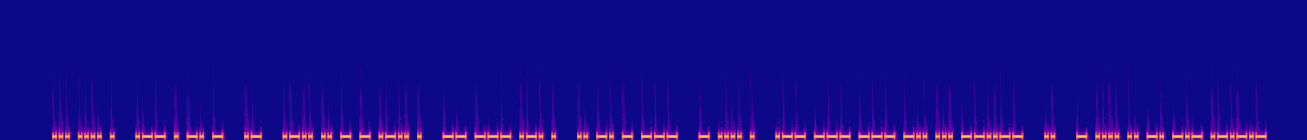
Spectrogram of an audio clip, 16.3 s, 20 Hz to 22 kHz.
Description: Morse code, heard as a keyed tone, about 28 wpm, 700 Hz. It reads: SHE WENT A LITTLE MORE INTO THE WOODS, I THINK.
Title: Sentences from Top 1000 Words - Review Part 2 - 30wpm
